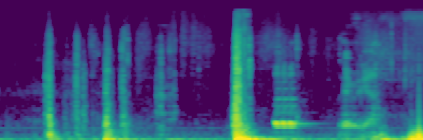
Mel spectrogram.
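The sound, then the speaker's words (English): A series of mechanical clicks and thunks from a truck, then a louder clunk followed by a whirring motor hum like a power window moving, all without speech. “Your truck is just making noises.”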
